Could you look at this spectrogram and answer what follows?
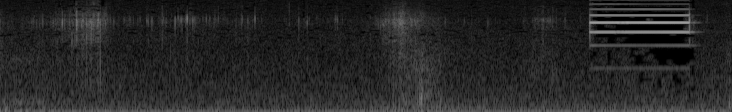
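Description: A Casio game watch in game mode lets out a short, thin electronic beep as its game starts, a brief tone near the end following some faint handling noise.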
